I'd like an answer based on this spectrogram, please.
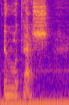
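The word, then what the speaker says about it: In Lak'ech: that particular phrase, and it is pronounced in Lakesh.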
